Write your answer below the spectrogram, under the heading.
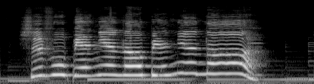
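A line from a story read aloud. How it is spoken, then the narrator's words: Shouting in pain. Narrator (Chinese): 空发现头痛是因为师父在念咒，嘴里喊着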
